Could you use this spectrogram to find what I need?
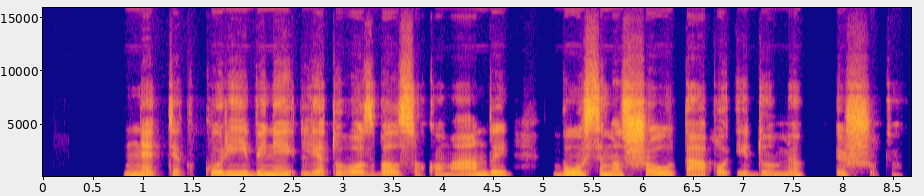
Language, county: Lithuanian, Klaipėda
